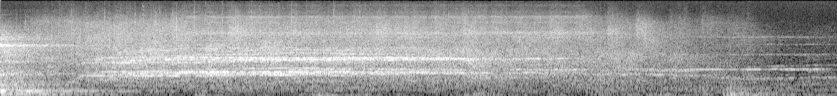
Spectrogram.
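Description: Audience applause in a large hall after the routine's music stops, building over the first couple of seconds and then slowly dying away.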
